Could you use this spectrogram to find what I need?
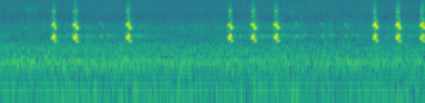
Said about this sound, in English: Female, toops. Male chitter on approach.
